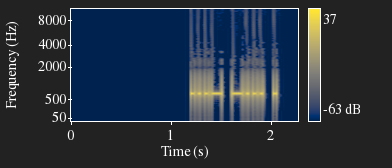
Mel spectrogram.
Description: Morse code, heard as a keyed tone, about 36 wpm, 700 Hz. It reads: VBE
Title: Three Challenging Letter-Number Combinations 35wpm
